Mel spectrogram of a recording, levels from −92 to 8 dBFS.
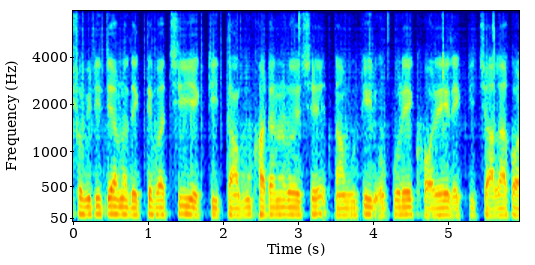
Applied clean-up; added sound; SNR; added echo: neural mask model RNNoise.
